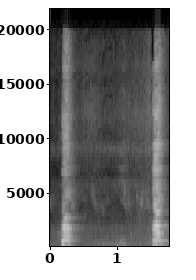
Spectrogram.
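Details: Dog at a rural countryside house in Korea barking at a passer-by; two short, sharp barks about a second and a half apart over quiet background.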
